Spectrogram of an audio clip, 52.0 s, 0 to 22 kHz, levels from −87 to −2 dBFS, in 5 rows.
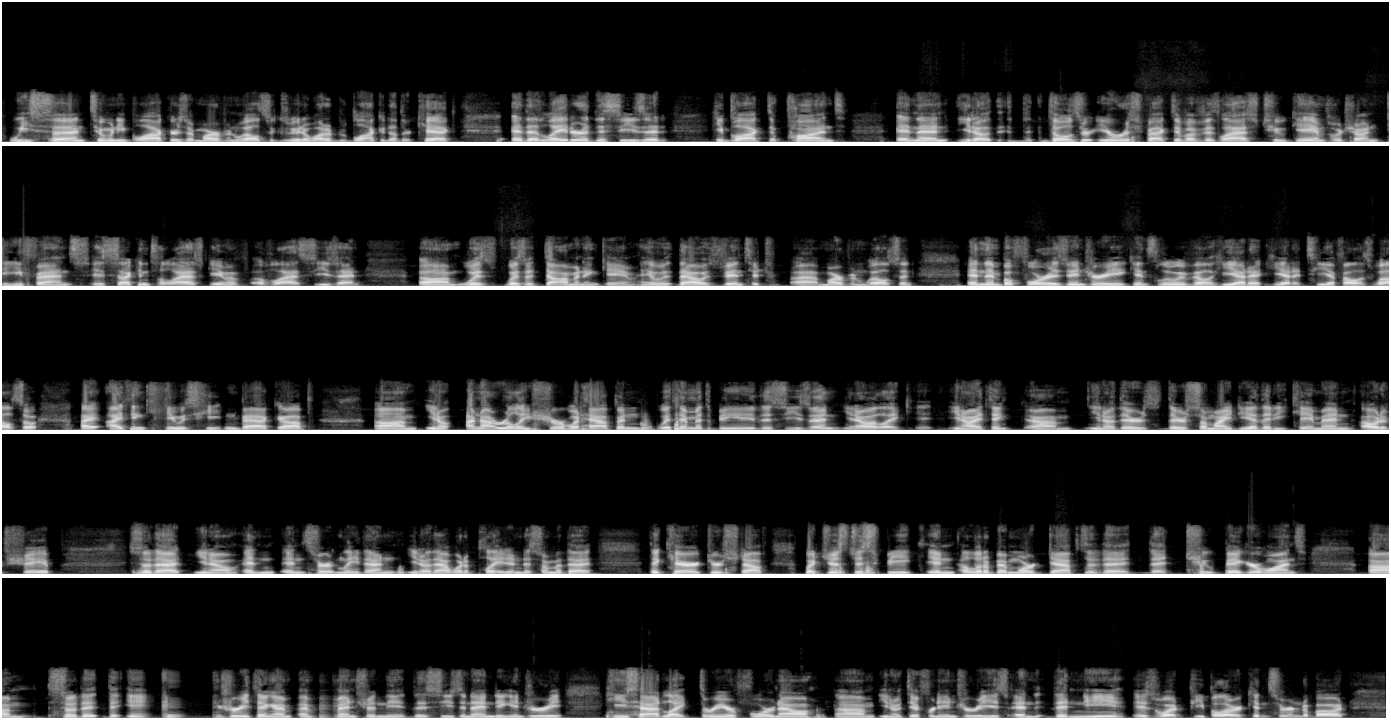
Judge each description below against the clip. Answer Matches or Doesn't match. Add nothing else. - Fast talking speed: Matches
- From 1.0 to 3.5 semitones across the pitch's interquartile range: Matches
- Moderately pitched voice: Matches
